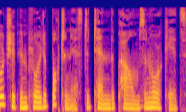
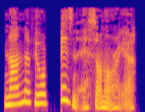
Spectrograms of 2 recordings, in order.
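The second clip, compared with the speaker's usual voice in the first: high start, falling onto the name; irritable, higher-pitched brush-off; testy rebuff; 9 semitones higher than usual. A narrator's reading. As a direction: drunk brother snapping back. Brother rebuffs his sister.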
